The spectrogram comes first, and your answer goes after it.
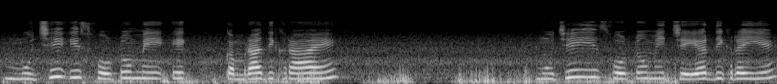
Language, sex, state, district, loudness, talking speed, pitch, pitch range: Hindi, female, Madhya Pradesh, Dhar, -16 LUFS, 130 wpm, 265 Hz, 245-295 Hz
